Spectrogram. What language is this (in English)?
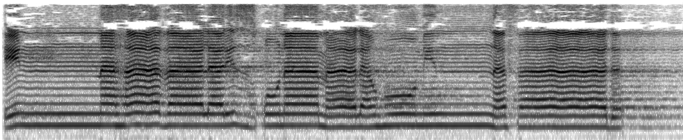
Arabic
